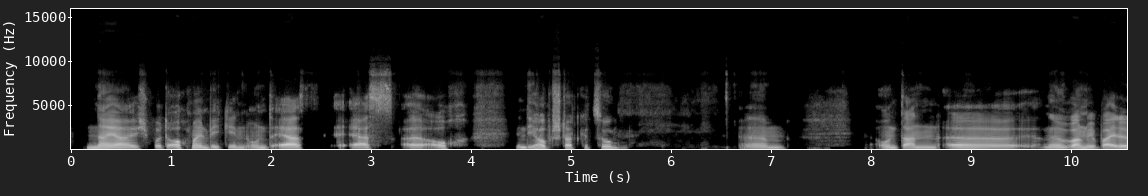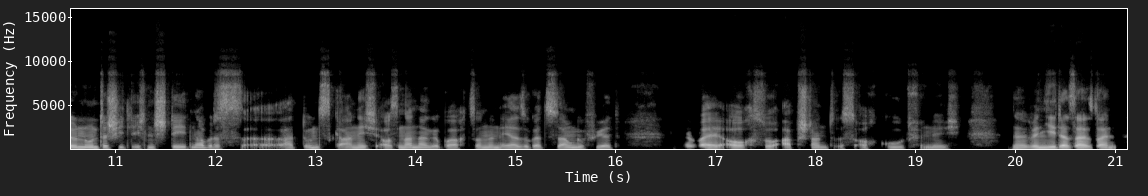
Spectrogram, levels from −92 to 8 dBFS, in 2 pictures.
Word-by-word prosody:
na 90 +1 +4
ja, 120 +2 +7
ich 105 - -4
wollte 105 - 0
auch 150 - +4
meinen 110 -6 +2
Weg 90 -2 -3
gehen 100 -1 -3
und 95 0 -3
er 115 +2 +9
ist, 125 - -10 0.2
äh 450 - -5
er - - +5
ist - - -3
auch - - +1 0.5
in 120 - -3
die 120 0 -1
Hauptstadt 145 +4 +2
gezogen. 175 +2 -3 1.1
Ähm, 105 +2 -3 0.9
und 100 -1 -2
dann, 100 +3 +2
äh, - - -9
ne, 105 +2 +1
waren 95 - +6
wir 95 -1 0
beide 135 +9 +5
in 135 -1 0
unterschiedlichen 135 +1 -3
Städten, 100 +6 -2
aber 115 -3 -4
das, 100 - -6
äh, - - -11
hat - - -9
uns 100 +1 -6
gar 80 +1 -5
nicht 95 +1 -5
auseinander 100 +6 -3
gebracht, - - -6
sondern 90 -1 -7
eher 90 +2 -4
sogar 90 0 -6
zusammengeführt. 105 -1 -5 0.6
W - - -7
weil 85 -1 +2
auch - - -1
so - - -6
Abstand 110 0 -4
ist - - -10
auch - - -11
gut, 95 -1 -13
finde 90 - -12
ich, 100 - -13 0.5
ne, 90 +2 -4
wenn 95 0 +1
jeder 105 +2 +4
sa 100 -1 +5
sein 90 0 0
100 Hz, 165 wpm, -26 LUFS, 95-115 Hz, 1.1 s, er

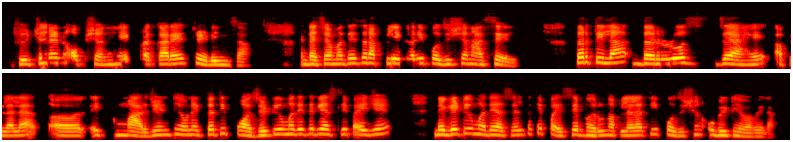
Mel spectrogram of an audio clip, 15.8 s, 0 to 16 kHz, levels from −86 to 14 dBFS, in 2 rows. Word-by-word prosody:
Future 200 +6 0
and 255 -1 +2
option 200 -2 -1
हे 205 - -1
एक - - -3
प्रकार 205 0 +3
आहे 220 +2 +5
ट्रेडिंगचा 175 -7 0
आणि 150 +6 -12
त्याच्यामध्ये 215 +4 +2
जर 260 +1 +2
आपली 235 -1 +3
एखादी 225 +1 -1
पोझिशन 210 0 -1
असेल, 190 -6 -1 0.6
तर 270 +1 +6
तिला 260 +1 +4 0.2
दररोज 225 +2 +5 0.3
जे 225 - +2
आहे 190 -1 +2
आपल्याला 185 +1 0 0.2
अ, 180 0 +2
एक 200 - -4 0.2
मार्जिन 195 +4 +1
ठेवून 225 -2 -2
एकतर 220 +2 -1
ती 275 - -3
पॉझिटिव्हमध्ये 215 +6 +1
तरी 250 0 +2
असली 240 0 -1
पाहिजे, 235 +5 0 0.5
निगेटिव्हमध्ये 235 0 +2
असेल, 210 +2 -2
तर - - -8
ते - - -3
पैसे 175 +6 0
भरून 195 +2 -1
आपल्याला 195 0 0
ती 245 - -7
पोझिशन 190 +2 -4
उभी 195 -3 0
ठेवावी 150 -5 -5
लागते. - - -15
215 Hz, 165 wpm, -23 LUFS, 190-235 Hz, 0.6 s, तर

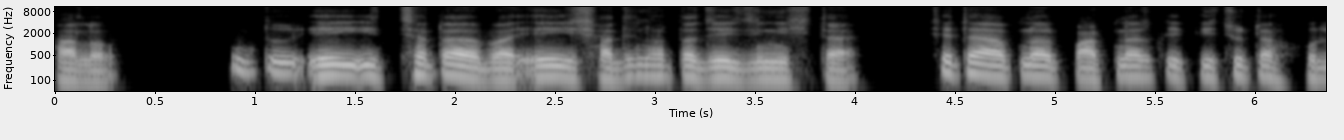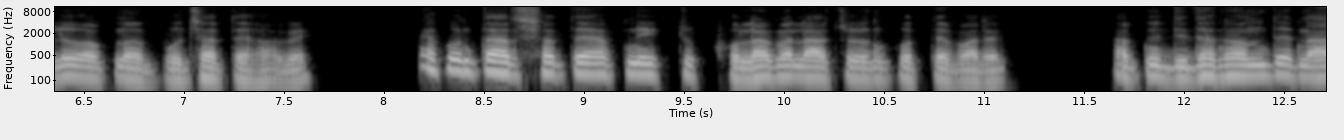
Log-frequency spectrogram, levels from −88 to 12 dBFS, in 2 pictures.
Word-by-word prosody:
ভালো। 95 -3 0 0.6
কিন্তু 170 -3 -6 0.3
এই 140 - +5 0.2
ইচ্ছাটা 145 +3 -1 0.2
বা 105 - +5 0.2
এই 130 0 +4
স্বাধীনতা 130 +3 -2
যেই 120 -1 +4
জিনিসটা, 110 -1 -2 0.5
সেটা 160 - +1
আপনার 130 +1 +2
পার্টনারকে 120 +3 -1
কিছুটা 130 +1 -4
হলেও 125 +3 -1
আপনার 115 0 -1
বোঝাতে 105 0 -1
হবে। 95 0 -5 0.6
এখন 195 -1 +2
তার 165 -4 +7
সাথে 155 -1 +1
আপনি 150 +2 -1
একটু 145 +3 -10 0.2
খোলামেলা 125 +2 +2
আচরণ 115 0 -4
করতে 115 -1 -2
পারেন। 95 0 -2 0.6
আপনি 120 +3 -1
দ্বিধা-দ্বন্দ্বে 135 +3 +1
না 125 - +4
125 Hz, 135 wpm, -22 LUFS, 110-135 Hz, 0.6 s, তার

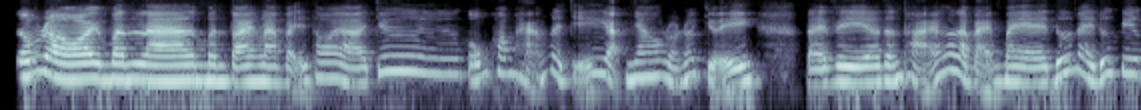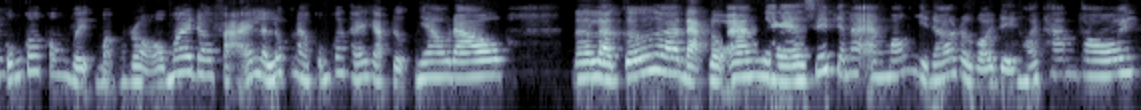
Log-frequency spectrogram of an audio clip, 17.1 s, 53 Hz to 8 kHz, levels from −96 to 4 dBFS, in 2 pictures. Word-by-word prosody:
đúng 250 +4 +4
rồi, 230 -5 +7
mình 220 0 +4
là 210 -1 +7
mình 205 -1 +2
toàn 195 +2 +4
làm 195 -1 +1
vậy 195 +1 -4
thôi 235 -1 -3
à, 185 -3 0
chứ 305 +11 -5 0.6
cũng 215 +6 -5
không 285 -2 -7
hẳn 230 -3 -6
là - - -4
chỉ 290 - -5
gặp 235 - -1
nhau 240 +3 -1
rồi 210 -6 -5
nói 235 +7 -5
chuyện. 195 +3 +1 0.4
Tại 175 +1 -2
vì, 195 0 +3
à, 195 0 +1
thỉnh 205 +3 +1
thoảng 250 +1 -4
á 335 - -2
là - - +2
bạn 195 - -3
bè 190 -1 0
đứa 245 +10 -1
này 290 -11 -2
đứa 230 +7 -1
kia 280 -2 -4
cũng 235 +4 -5
có 310 0 -5
công 265 -5 -12
việc 185 -2 -4
bận 195 - -12
rộn 200 +2 -4
ấy, 300 +1 -1
đâu 270 -2 -6
phải 240 - -3
là 250 -6 -2
lúc 285 +7 -2
nào 235 -6 -5
cũng 220 - -7
có 295 - -10
thể 225 +2 -5
gặp 230 - -4
được 175 - -7
nhau 240 +2 -3
đâu, 250 +2 +2 0.5
nên 235 +1 0
là 220 -3 +4
cứ, 285 +7 +1
a, 290 -1 +4
đặt - - +3
đồ 205 - +1
ăn 245 +2 +3 0.2
nè, 205 +1 +2
ship 330 +3 -1
cho 290 - -7
nó 280 +1 -7
ăn 250 -2 -4
món 265 +5 -7
gì 215 - -6
đó 240 +6 -5
rồi 235 -5 -4
gọi 180 -1 -4
điện 170 +2 -4
hỏi 200 +3 -5
thăm 270 +2 -14
thôi. 255 +1 -2
230 Hz, 260 wpm, -20 LUFS, 205-265 Hz, 0.6 s, rồi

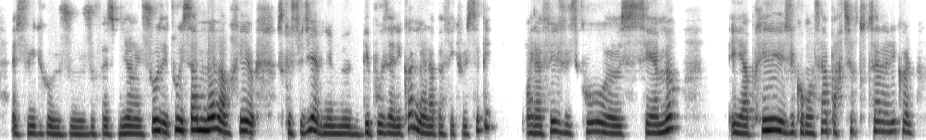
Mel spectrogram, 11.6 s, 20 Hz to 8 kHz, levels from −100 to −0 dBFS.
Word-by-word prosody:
elle - - -5
suivait 165 +4 -5
que 155 -1 -4
je 145 +1 -5
je 145 +2 -8
fasse 145 0 -7
bien 160 +1 0
les 155 - -2
choses 220 +10 +3
et 190 - +1
tout 245 - +3
et - - +6
ça 235 +2 +3
même 240 +2 +9
après, 215 +2 +3
heu 190 - +1 0.3
parce - - -13
que 185 - -4
je - - -10
te - - -8
dis 230 +8 +3
elle 220 - +3
venait 165 0 -1
me 160 0 -1
déposer 170 +4 -2
à - - 0
l'école, 265 - -2
mais 205 - +3
elle 165 - -1
a 160 - -3
pas 165 0 -7
fait 155 +3 -11
que - - -22
le 155 - -6
CP. 235 - -7 0.4
Elle 170 0 -2
a 165 - -1
fait 210 +6 -1
jusqu'au, 195 +3 -3
heu, 165 -2 0
CM1. 180 +9 +2 0.6
Et 180 -1 -1
après 230 +7 +4
j'ai 180 0 -6
commencé 175 0 -5
à 205 - -6
partir 205 +2 -11
toute - - -14
seule 210 -2 -4
à - - -8
l'école. 200 -3 -7
180 Hz, 265 wpm, -17 LUFS, 160-210 Hz, 0.6 s, même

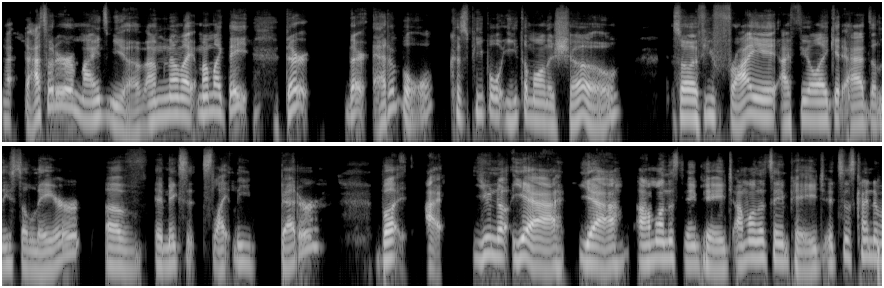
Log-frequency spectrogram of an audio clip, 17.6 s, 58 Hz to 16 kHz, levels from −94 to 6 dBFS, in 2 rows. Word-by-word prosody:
Tha - - -5
that's - - +3
what 235 - +1
it - - +1
reminds 160 -7 +1
me 125 -5 -2
of, 95 +3 -6
I'm 150 +5 -1
not, 175 0 +3
like 165 -2 +5
I'm 180 +2 +4
like, 190 -3 +1
they 215 - +1 0.4
they're - - +3 0.4
they're - - 0
edible 235 +2 -3
'cause 165 -6 -5
people 180 -2 -4
eat 145 +2 -7
them 155 - -3
on 140 -1 +1
the 125 - -4
show. 150 +8 0 0.5
So, 160 -1 +4
if 150 0 +2
you 165 -1 -3
fry 160 - +3
it, 160 -2 +3
I 130 - 0
feel 150 +3 -3
like 145 -1 +2
it - - -1
adds 125 +1 0
at 130 - -4
least 140 0 -6
a 130 - -2
layer 120 - -1 0.3
of 130 -3 0 0.2
it 135 -1 -2
makes 140 0 -2
it - - -13
slightly 150 -2 -4 0.3
better, 140 - -1 0.6
but - - +6 0.3
I - - +3 0.3
you 180 +4 -2
kno 185 -1 +2
Yeah, 135 -8 +6 0.2
yeah, 145 -4 +5 0.2
I'm 155 +2 +3
on 175 -1 +4
the 175 - 0
same 145 -3 -4
page, 125 -4 -1
I'm 145 +3 -1
on 175 - +3
the 175 - +1
same 160 -1 -1
page, 120 0 -5
it's 140 +1 -6
just 190 -3 -4
kind 185 -1 -2
of - - -1
150 Hz, 215 wpm, -25 LUFS, 135-175 Hz, 0.6 s, but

